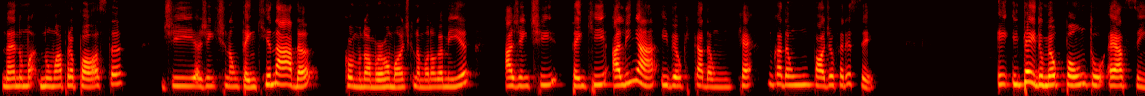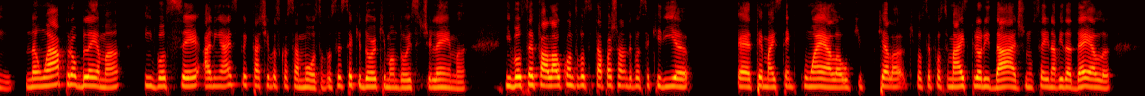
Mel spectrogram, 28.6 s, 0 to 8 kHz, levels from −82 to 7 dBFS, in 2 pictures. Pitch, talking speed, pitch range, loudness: 220 Hz, 190 wpm, 200-235 Hz, -30 LUFS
